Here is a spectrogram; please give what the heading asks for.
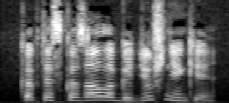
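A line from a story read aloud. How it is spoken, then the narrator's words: Giggling. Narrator (Russian): хихикнул Карлсон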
